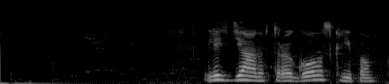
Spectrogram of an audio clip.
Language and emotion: Russian, neutral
